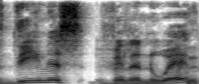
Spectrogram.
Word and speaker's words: Denis Villeneuve: Is that how you pronounce it? I've been pronouncing it wrong. – His name is Denis Villeneuve.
